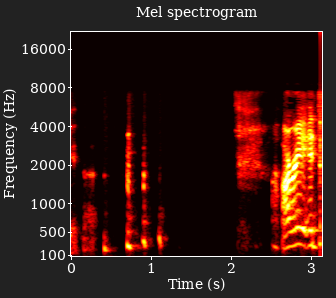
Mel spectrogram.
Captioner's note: laughs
